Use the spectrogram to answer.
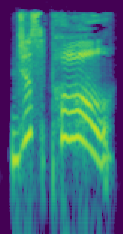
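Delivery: high-pitched wail; desperate, wailed order. A narrator's reading. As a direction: wail it out in distress. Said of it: "Carly Beth wailed".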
